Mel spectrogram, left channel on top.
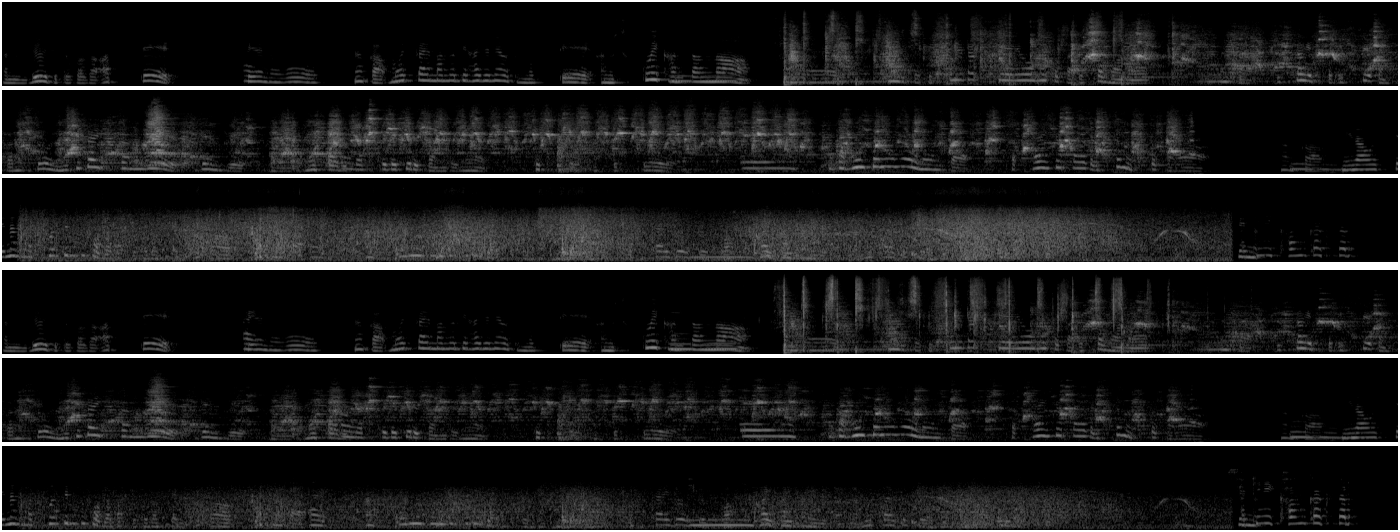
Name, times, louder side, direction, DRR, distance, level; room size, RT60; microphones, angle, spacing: voice 1, 0.0-1.7 2.5-3.2 3.5-7.5 7.8-8.4 8.9-11.5 12.2-18.8 19.3-20.7 22.2-23.7 24.0-26.0 26.7-30.3 30.6-31.0 31.6-38.5 40.3-40.5, left 1 dB, 15° left, 0.5 m, -49 dB
voice 2, 6.7-7.5 17.3-17.6 21.3-21.9 26.8-27.6 31.0-31.2 34.7-35.5 39.7-39.8 40.2-41.4, right 5 dB, 85° right, 0.6 m, -51 dB
Domestic sounds home sounds, 7.4-11.7 12.0-12.2 12.5-12.6, right 9 dB, 50° right, 0.9 m, -43 dB
sound 1, 7.8-25.9, left 7 dB, 50° left, 1.2 m, -42 dB
sound 2, 28.1-40.2, left 9 dB, 90° left, 0.4 m, -44 dB
8.7 x 6.3 x 5.2 m
head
